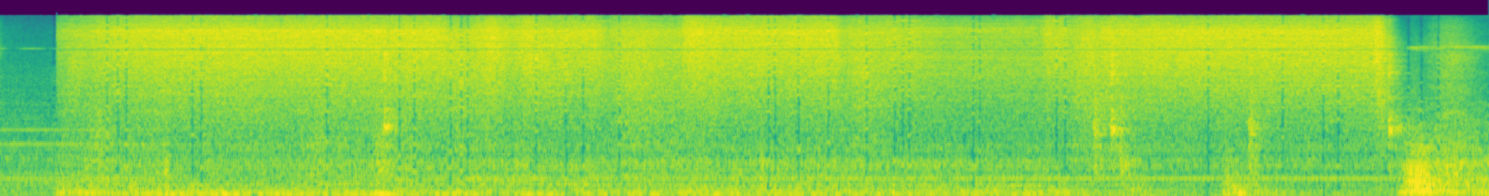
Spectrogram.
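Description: Safan Darley E-Brake servo-electric press brake running: a loud, steady hiss sets in suddenly about half a second in and holds, with a faint steady tone beneath, then gives way to a few knocks near the end.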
